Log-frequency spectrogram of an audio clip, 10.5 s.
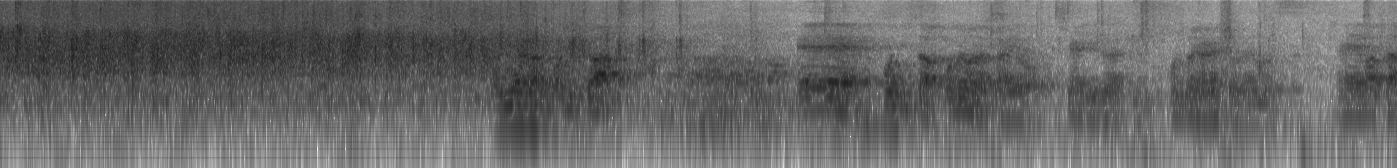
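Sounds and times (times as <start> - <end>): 
audience applause: 0.0 - 5.8
speech: 3.7 - 4.9, 6.0 - 10.4.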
